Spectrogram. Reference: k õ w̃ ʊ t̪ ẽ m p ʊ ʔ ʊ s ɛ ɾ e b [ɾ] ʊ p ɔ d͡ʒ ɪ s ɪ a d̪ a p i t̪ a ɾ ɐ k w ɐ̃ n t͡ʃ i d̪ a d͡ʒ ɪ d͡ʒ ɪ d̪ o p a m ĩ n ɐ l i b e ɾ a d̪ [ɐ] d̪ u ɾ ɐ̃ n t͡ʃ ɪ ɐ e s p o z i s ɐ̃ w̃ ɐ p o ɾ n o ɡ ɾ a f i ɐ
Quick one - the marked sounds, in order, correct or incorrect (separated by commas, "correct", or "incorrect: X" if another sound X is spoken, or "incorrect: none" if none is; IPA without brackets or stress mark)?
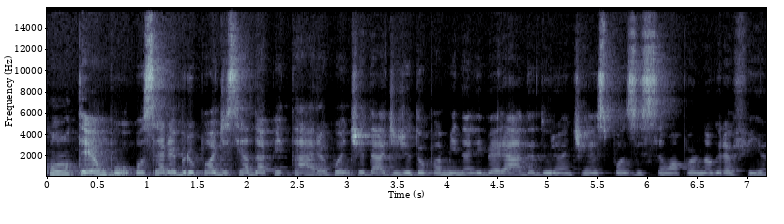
correct, correct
